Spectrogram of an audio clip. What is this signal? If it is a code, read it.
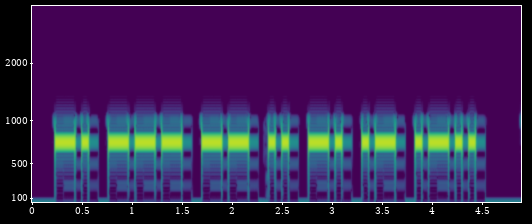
Morse code, heard as a keyed tone, about 18 wpm, 750 Hz. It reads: NOMINAL
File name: Morse / 18WPM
